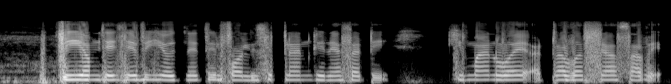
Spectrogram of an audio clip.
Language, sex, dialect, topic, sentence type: Marathi, female, Varhadi, banking, statement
